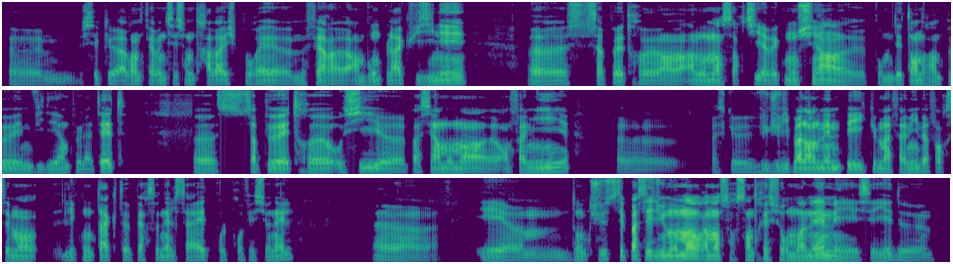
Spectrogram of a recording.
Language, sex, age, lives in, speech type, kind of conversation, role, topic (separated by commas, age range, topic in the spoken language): French, male, 30-34, France, conversation, podcast, guest, Quel est ton rituel avant de commencer une session créative ?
